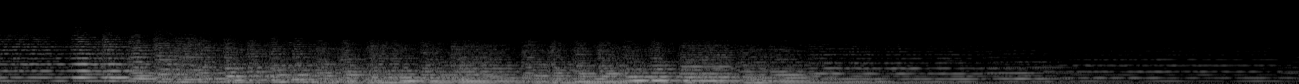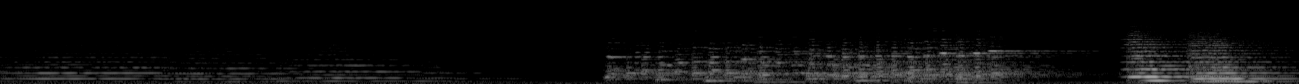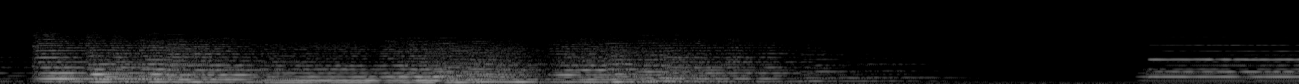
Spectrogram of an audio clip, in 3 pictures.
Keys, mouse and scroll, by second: 1.1 3, 1.5 5, 2.4 click, 3.3 3, 3.8 0, 5.9 click, 7.6 5, 8.1 0, 8.8 click, 9.2-9.6 scroll down 2, 9.8 scroll up 2, 11.3 click, 12.5 click, 14.1 2, 14.7 0, 15.4 click, 16.4-17.3 typing, 18.8-20.1 drag, 20.6 click, 21.3 click, 21.7 click, 22.8-24.0 drag, 24.4 click, 24.9 click, 26.0 ctrl+click, 26.5 ctrl+click, 27.8 click, 28.4 click, 29.2 click, 30.3 click, 31.5 ctrl+click, 32.1 ctrl+click, 33.3 ctrl+click, 36.4 scroll down 2, 36.9 scroll up 2, 37.7 scroll down 2, 38.2-38.7 scroll up 2, 38.7-38.9 scroll down 2.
